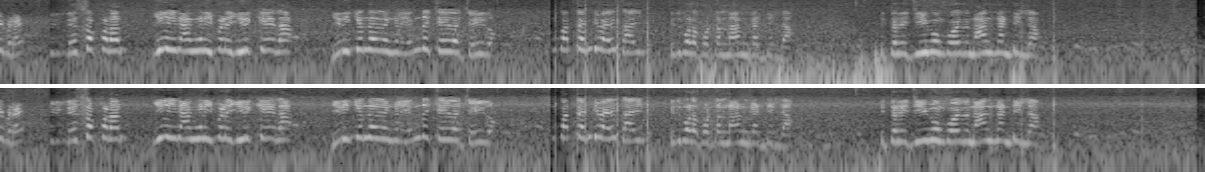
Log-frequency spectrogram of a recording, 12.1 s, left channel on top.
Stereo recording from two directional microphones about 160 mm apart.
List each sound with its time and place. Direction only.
0.7 s speech: 15° left (ahead or behind)
8.9 s speech: 15° left (ahead or behind)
